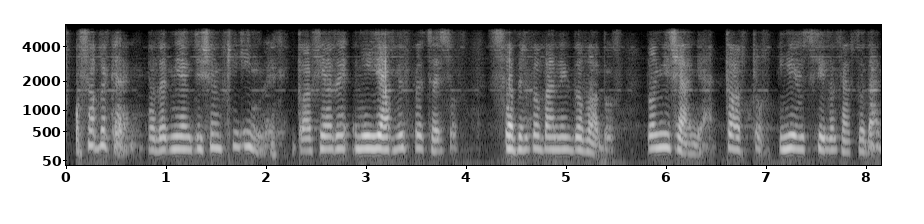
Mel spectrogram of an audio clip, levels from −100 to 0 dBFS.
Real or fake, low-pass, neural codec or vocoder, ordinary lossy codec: fake; 5.4 kHz; codec, 24 kHz, 0.9 kbps, WavTokenizer, medium music audio release; none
